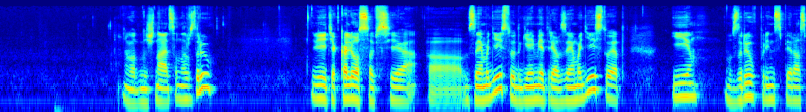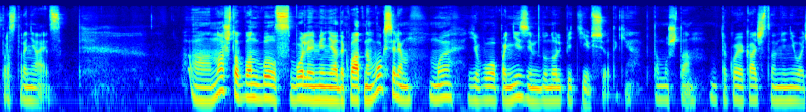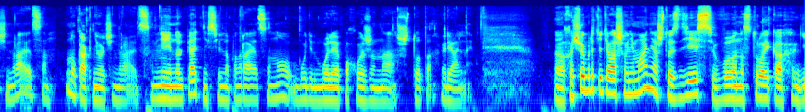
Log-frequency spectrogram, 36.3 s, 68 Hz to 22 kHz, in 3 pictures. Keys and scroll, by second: 25.0 Escape, 26.4 5, 26.6 Return.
